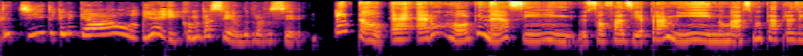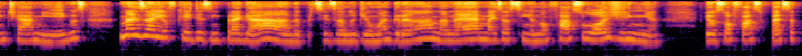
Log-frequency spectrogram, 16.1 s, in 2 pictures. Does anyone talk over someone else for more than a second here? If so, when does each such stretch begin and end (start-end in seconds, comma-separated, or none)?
none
